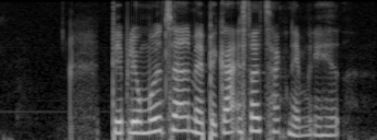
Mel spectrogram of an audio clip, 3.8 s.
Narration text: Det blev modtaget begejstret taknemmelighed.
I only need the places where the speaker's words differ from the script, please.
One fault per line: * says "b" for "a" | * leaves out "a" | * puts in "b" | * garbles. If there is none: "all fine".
* puts in "med"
